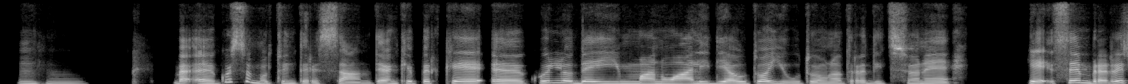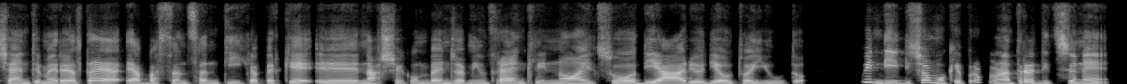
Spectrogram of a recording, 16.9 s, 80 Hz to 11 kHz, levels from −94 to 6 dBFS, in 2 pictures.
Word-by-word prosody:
Mh-mh. 200 -2 -10 0.6
Beh, - - +2
ehm, 220 -2 +1
questo 370 - -3
è - - -5
molto 205 -3 -7
interessante 195 -2 -2
anche 215 +3 -1
perché, 230 +2 +1
ehm, 210 -4 +2
quello 260 +4 -1
dei 225 0 +1
manuali 220 0 +2
di 210 +3 0
auto-aiuto 210 -2 0
è - - -1
una 195 0 -4
tradizione 195 0 -3 0.5
che 475 +1 +2
sembra 255 -8 +2
recente, 220 -3 +1
ma 190 - -2
in 190 - +1
realtà 280 - +4
è - - -1
abbastanza 200 +1 -1
antica 195 -1 -3
perché, 195 +1 +1
ehm, 195 -3 +1
nasce 200 +2 +1
con 200 0 -6
Benjamin 200 0 0
Franklin, 195 -2 -1
no, 205 +3 +2
il 200 - -5
suo 200 0 +1
diario 195 0 +3
di 190 - 0
auto-aiuto. 185 -1 -2 0.4
Quindi 280 - 0
diciamo 220 +6 -1
che - - -2
è - - -13
proprio 325 -4 -5
una 210 -2 +4
tradizione 210 0 0
205 Hz, 165 wpm, -22 LUFS, 195-225 Hz, 0.6 s, realtà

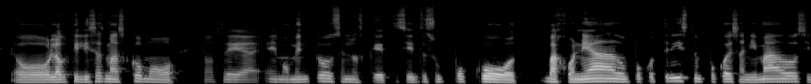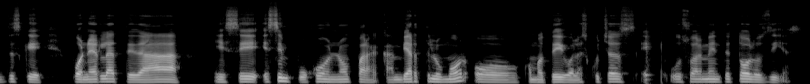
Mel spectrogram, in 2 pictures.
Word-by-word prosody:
o 115 0 +1
la 115 0 +4
utilizas 120 +2 -4
más 125 -1 0
como, 120 -6 -3 0.3
no 115 -1 -20
sé, 115 -1 -6
eh, 110 -1 -11
en 125 -1 -11
momentos 125 +3 -4
en 125 -1 -5
los 115 -1 -9
que 110 -1 -3
te 120 - -24
sientes 115 +3 -8
un 120 - -8
poco 120 -3 +5 0.2
bajoneado, 130 +1 +6
un 120 - -1
poco 120 0 -9
triste, 155 +1 0
un 130 - -4
poco 130 - -3
desanimado, 125 +3 +2
sientes 125 +2 -10
que 110 -4 -1 0.3
ponerla 125 +2 +3
te 120 -4 -3
da 110 0 +4 0.3
ese 120 +2 0
ese 125 +6 -1
empujón, 125 -4 -1
¿no? 115 +1 -2
Para 115 -3 -2
cambiarte 125 +5 -1
el 130 - +2
humor 125 +7 0
o, 105 -3 -2
como 110 0 -4
te 115 - -3
digo, 110 -2 +2
la 100 - -4
escuchas, 125 +1 -5
eh, 220 0 -11
usualmente 125 +1 -3
todos 130 0 +2
los 110 -2 -3
días? 110 -3 -9
120 Hz, 180 wpm, -25 LUFS, 115-130 Hz, 0.3 s, bajoneado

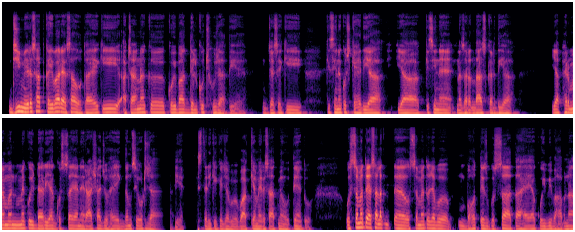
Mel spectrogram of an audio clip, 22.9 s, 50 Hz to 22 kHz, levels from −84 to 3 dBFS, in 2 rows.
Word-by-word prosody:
जी, 130 +6 +6
मेरे 145 -1 +7
साथ 160 +2 +3
कई 135 -2 +4
बार 145 +1 +6
ऐसा 130 +1 +4
होता 105 -4 +1
है 110 +2 +1
कि 125 +1 +1
अचानक 115 +5 +1 0.4
कोई 115 -1 +1
बात 115 0 +1
दिल 105 +1 -1
को 125 - -1
छू 115 -3 -5
जाती 90 -3 -4
है। 80 +2 -11 0.3
जैसे 95 +4 -3
कि, 105 0 -3 0.5
किसी 115 +1 0
ने 115 - +3
कुछ 115 -1 -1
कह 100 -3 +1
दिया 105 0 +2 0.5
या 105 -1 +2 0.4
किसी 110 +1 +1
ने 105 0 +2 0.3
नज़रअंदाज़ 100 +1 0
कर 100 -1 -2
दिया, 95 -2 -1 0.8
या 115 -1 +2
फिर 125 -1 +2
मैं 120 +1 +3
मन 125 0 +3 0.2
में 125 - +2
कोई 125 -1 0
डर 110 -1 +1
या 110 0 +1
गुस्सा 100 +5 -2
या 105 -1 0
निराशा 100 0 -1
जो 105 - -2
है, 100 +3 -3
एकदम 105 +1 -3
से - - -3
उठ 105 0 -3
जाती 80 -2 -8
है, 80 -1 -11 0.3
इस 95 +3 -4
तरीक़े 95 -1 -4
के 100 +1 -5
जब 90 -1 -4
वाक़ये 95 +3 -1
मेरे 95 -1 -1
साथ 95 -1 -3
में 100 - -2
होते 90 +3 -4
हैं 95 -2 -2
तो। 90 -1 -13 0.7
उस 120 -1 +2
समय 155 0 +6
तो 160 0 +7
ऐसा 145 0 +6
लग 140 -2 +1
अ, - - +1
उस 110 -2 +2
समय 120 -1 +1
तो 125 - -1
जब, 110 -5 -1 0.2
बहुत 105 +1 -4
तेज़ 110 -3 0
गुस्सा 100 +4 +1
आता 100 0 -2
है 100 0 -2
या 100 - -2
कोई 100 -1 -2
भी 105 +2 -2
भावना 100 +2 -2
105 Hz, 205 wpm, -23 LUFS, 95-115 Hz, 0.8 s, मेरे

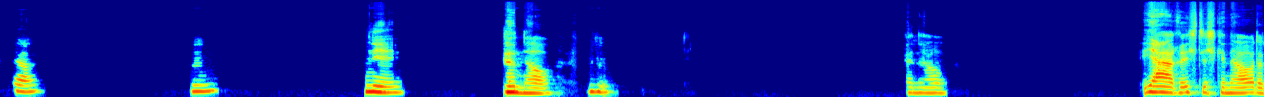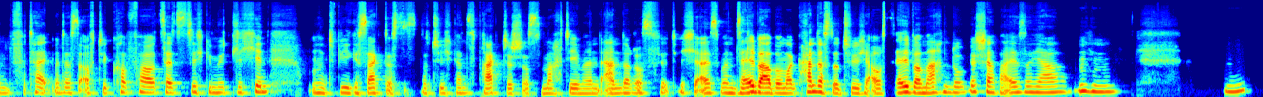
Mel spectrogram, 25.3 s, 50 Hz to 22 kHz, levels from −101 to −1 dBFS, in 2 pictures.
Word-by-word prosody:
Ja. 225 -1 -2 1.5
Mhm. 225 +2 -2 1.5
Ne. 200 -3 +3 1.0
Genau. 180 -5 +3 0.3
Mhm. 215 -1 -5 2.9
Genau. 180 -1 -7 2.0
Ja, 205 -2 +6
richtig 190 0 -4
genau. 180 0 -1
Dann 175 -1 -6
verteilt - - -5
man 180 - -7
das 180 -1 -4
auf 170 0 -3
die 170 0 -8
Kopfhaut, 190 -1 0
setzt 180 -1 -1
sich 200 -1 -5
gemütlich 185 -1 -7
hin. 210 +2 +1 0.4
Und 175 -1 -6
wie 180 -1 -2
gesagt, 175 0 +1
das 170 - -4
ist - - -16
natürlich 170 0 -8
ganz 175 -1 -8
praktisch. 165 -1 +1
Es 165 0 -5
macht 165 +1 -6
jemand 160 -1 -3
Anderes 175 +2 -1
für - - -8
dich 205 -4 -5
als 175 0 +2
man 180 -1 -2
selber, 185 +2 +9
aber 175 -1 +6
man 170 -1 +1
kann 210 0 +5
das 210 - +4
natürlich 165 +1 -2
auch 160 - +1
selber 185 -1 +7
machen 190 +3 +1
logischerweise, 200 0 0
ja. 200 +1 -1
Mhm. 220 -2 0 1.0
Mhm. 230 +3 -2
185 Hz, 115 wpm, -24 LUFS, 175-205 Hz, 2.9 s, selber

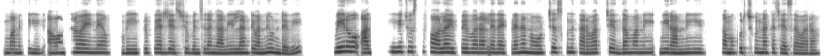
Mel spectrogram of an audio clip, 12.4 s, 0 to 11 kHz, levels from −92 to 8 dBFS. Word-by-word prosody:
మనకి 210 +1 -3 0.3
అవసరమైనవి 220 -1 0 0.2
ప్రిపేర్ 220 0 -2
చేసి 215 -1 -1
చూపించడం 210 0 -1
కానీ, 195 +2 +1
ఇలాంటివన్నీ 215 +1 +2
ఉండేవి. 200 +1 +1 0.6
మీరు 285 +1 +6 0.2
ఆ - - +7 0.3
టీవీ 270 0 +1
చూస్తూ 275 -1 -5
ఫాలో 240 -1 +4
అయిపోయేవారా, 235 -1 +1
లేదా 225 0 +1
ఎక్కడైనా 225 +3 +1
నోట్ 215 0 +1
చేసుకొని 250 0 -2
తర్వాత 215 +1 0
చేద్దామని 220 0 0 0.2
మీరు 215 -1 +3
అన్నీ 210 +2 +2 0.5
సమకూర్చుకున్నాక 225 0 0
చేసేవారా? 190 -3 -2
220 Hz, 115 wpm, -23 LUFS, 210-235 Hz, 0.6 s, ఆ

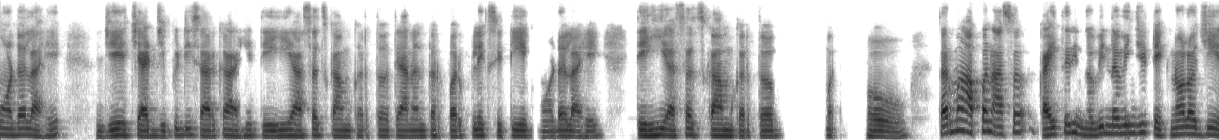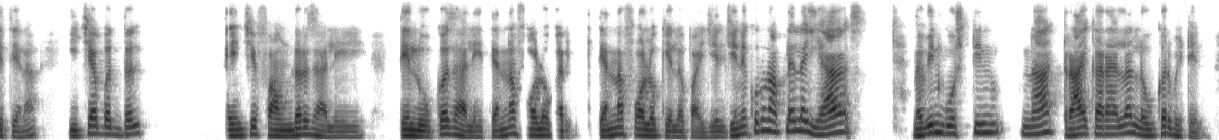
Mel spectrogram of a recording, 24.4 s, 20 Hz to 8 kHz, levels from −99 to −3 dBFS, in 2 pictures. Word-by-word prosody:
Model 135 0 +1
आहे 120 +2 -1 0.5
जे 125 +2 +4 0.2
ChatGPTसारखं 120 +1 0
आहे 120 0 0
तेही 115 +2 +1
असच 125 +2 -3
काम 115 -1 0
करतं. 120 +1 -5
त्यानंतर 115 +1 -1
Perplexity 120 0 -1
एक 115 - -3
मॉडेल 110 +2 -1
आहे. 110 0 -1 0.4
तेही 125 +2 +4
असंच 130 +2 -2
काम 120 -1 +4
करतं. 115 0 -2 0.5
मग - - -4 0.3
हो. 115 -1 0 0.3
तर - - +7
मग 230 +2 +3
आपण 215 +3 +4
असं 155 +5 0 0.2
काहीतरी 150 +8 +3
नवीन-नवीन 165 +5 +1
जी 185 +1 -1
टेक्नॉलॉजी 145 +2 +1
येते 110 -4 -3
ना, 115 - -7 0.4
हिच्याबद्दल 150 +4 0 0.9
त्यांचे 125 +5 +1
फाउंडर 125 +3 +3
झाले, 105 -5 -3 0.4
ते 125 0 +6
लोकं 115 +6 +3
झाले, 115 -8 0
त्यांना 125 +8 0
फॉलो 130 0 +3
कर 115 -1 -3 0.3
त्यांना 130 +6 +2
फॉलो 130 -5 +2
केलं 110 -2 -1
पाहिजेल. 100 +2 -4
जेणेकरून 165 - 0
आपल्याला 220 +2 +1
ह्या 170 +5 +4
स - - -18 0.5
नवीन 165 +9 +3
गोष्टींना 175 +1 -1 0.2
ट्राय 140 +4 +4
करायला 150 +3 +1
लवकर 150 -1 0
भेटेल. 115 -7 -5
130 Hz, 135 wpm, -23 LUFS, 115-155 Hz, 0.9 s, तर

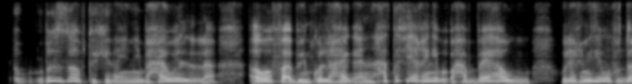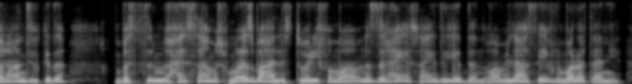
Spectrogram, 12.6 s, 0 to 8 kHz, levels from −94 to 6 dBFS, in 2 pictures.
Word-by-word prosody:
اب - - -13
بالضبط 295 -5 +2
كده 205 -2 -5
يعني 195 +1 -4
باحاول 225 -3 0 0.4
أوفّق 235 +3 +4
بين 210 -1 +1
كل 225 +1 +2
حاجة 205 -1 -2
أنا 215 0 -1
حتى 275 +8 -2
في 295 -1 0
أغاني 270 0 +4
بابقى 230 - -4
حاباها، 220 +4 0
و 210 -5 -2 0.3
والأغاني 215 +6 +3
دي 265 - +5
مفضلة 240 -2 +1
عندي 245 -1 +2
وكده، 245 +4 -1 0.5
بس 215 +2 -3
باحسها 230 +4 0
مش 255 -2 0
مناسبة 240 +2 +3
على 210 -5 0
الStory 205 +3 -1
فما 230 -1 -1
انزلهاش 255 +1 -1
عادي 235 0 -1
جدًا، 215 -4 -2
وأعمل 215 0 -2
لها 245 0 +2
Save 240 +2 -8
لمرّة 225 -3 +1
تانية. 210 -2 -5
230 Hz, 170 wpm, -23 LUFS, 215-250 Hz, 0.5 s, دي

